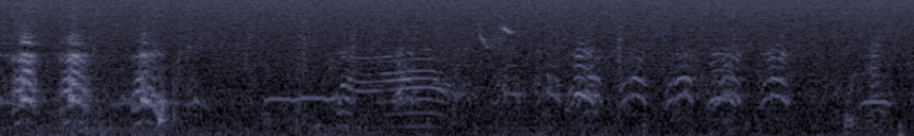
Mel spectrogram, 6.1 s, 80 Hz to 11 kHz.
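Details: Early morning at a fishing harbour near Amvrakikos National Park, Greece, at 07:40 in late March: several distant birds give nasal, honking and wavering calls, some in quick repeated series, over low harbour rumble.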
